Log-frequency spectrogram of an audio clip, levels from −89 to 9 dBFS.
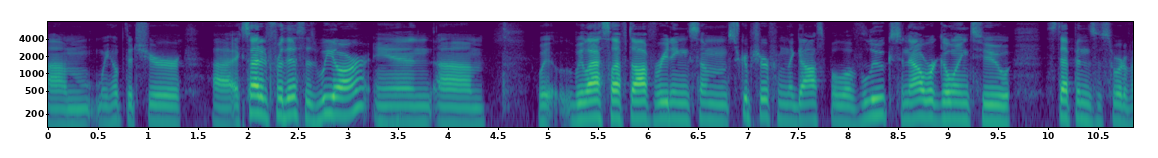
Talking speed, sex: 200 wpm, male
